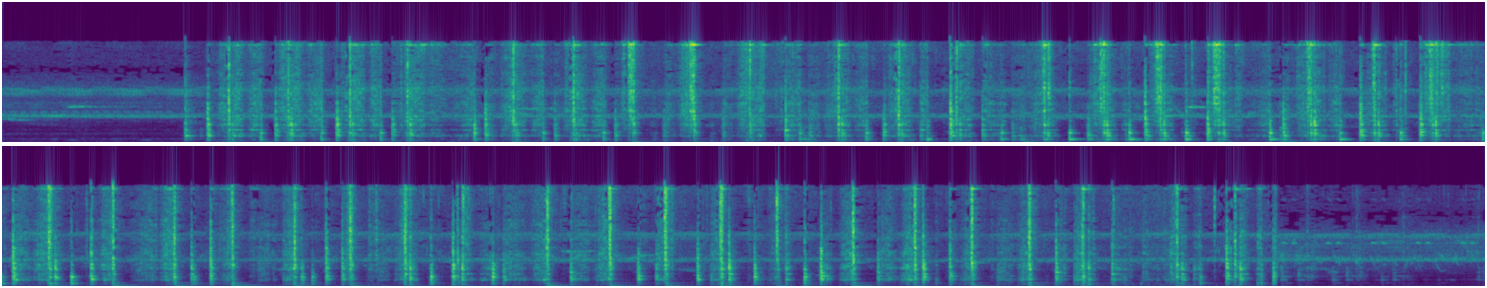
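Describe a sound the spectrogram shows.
A machete blade scrapes rapidly along a bamboo pole.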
